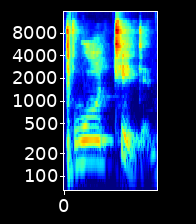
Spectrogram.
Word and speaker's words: wanted: but it should be you just have to replace the E with the this e sound with as in fit kit Miss that's what like wanted this is how you have to pronounce it so there are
